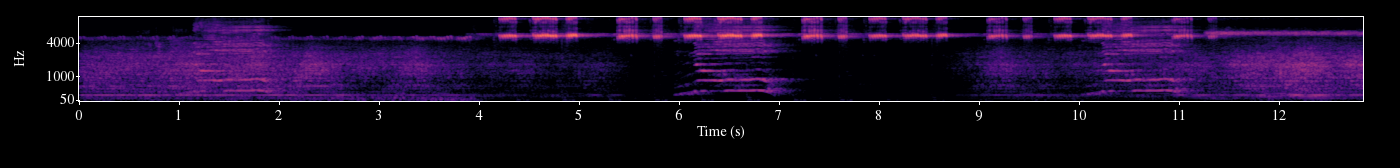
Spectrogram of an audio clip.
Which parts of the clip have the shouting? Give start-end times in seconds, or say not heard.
0.9-2.0, 6.0-7.0, 10.0-11.1.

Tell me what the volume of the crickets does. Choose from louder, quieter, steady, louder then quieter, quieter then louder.
louder then quieter.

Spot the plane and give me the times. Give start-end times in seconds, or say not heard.
0.0-5.7, 8.6-12.8.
